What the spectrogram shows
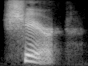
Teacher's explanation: Start tayo sa vowel sound na E, glide tayo sa vowel sound na A. If you combine this together, A. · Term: diphthong vowel sound, A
